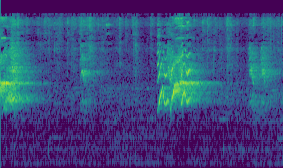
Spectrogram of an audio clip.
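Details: Cockatiel family calling: a loud, harsh, rising screech near the start and another at mid-clip, with two fainter calls between them, over quiet room background.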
